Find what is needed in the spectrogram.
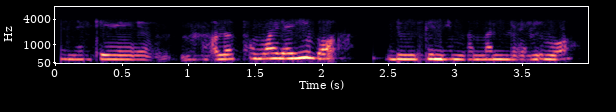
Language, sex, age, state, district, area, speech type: Assamese, female, 18-30, Assam, Udalguri, urban, conversation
